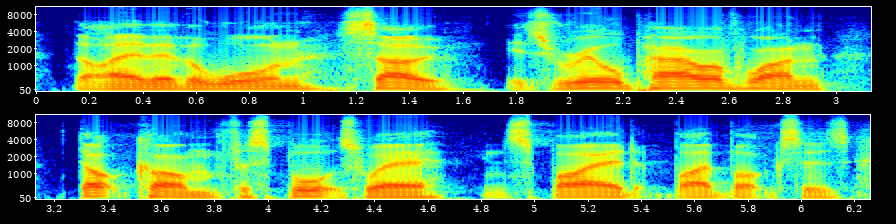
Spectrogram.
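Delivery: measured, carefully enunciated presenter delivery; sponsor ad read. Acted. Host thanking the sportswear sponsor, polished ad read. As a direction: read out a podcast sponsor message to listeners.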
